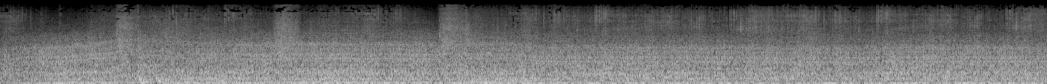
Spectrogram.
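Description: Car engine roaring in a video game as the vehicle drives sideways up a hill, a loud, dense, continuous rumble with a few sharp bursts standing out.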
